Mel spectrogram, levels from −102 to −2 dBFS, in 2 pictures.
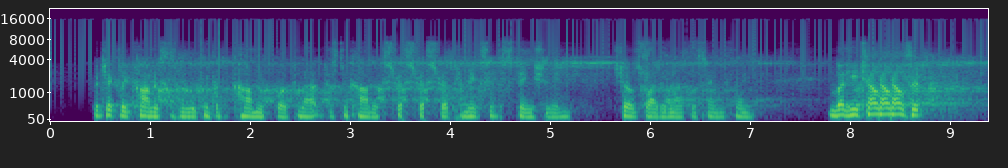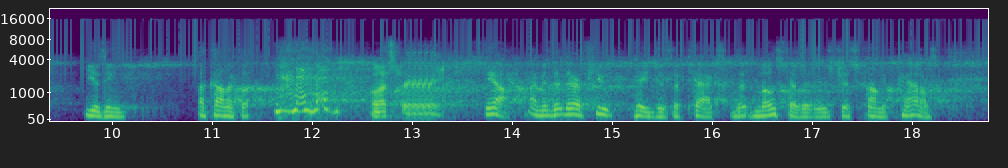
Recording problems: echo of what is said; strong; throughout; 170 ms later, 10 dB below the speech
garbled, watery; badly; nothing above 7.5 kHz
muffled; very slightly; fading above 4 kHz
crackle, like an old record; faint; 20 dB below the speech
audio stuttering; at 3.5 s, at 8 s and at 13 s

